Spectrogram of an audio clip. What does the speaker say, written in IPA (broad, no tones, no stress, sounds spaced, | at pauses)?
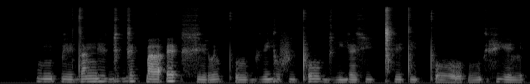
k͡p u ŋ k͡p ɪ d a ŋ ɪ ɡ ɪ ɡ ɛ k͡p a ʔ ɛ ʔ x ɪ ɾ ʊ l pʼ ʊ bʱ ɪ j ʊ f i pʼ o ɡʱ i j ɛ x i ǀʰ ɪ t i ʔ pʼ o | u ʔ fʲ e l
